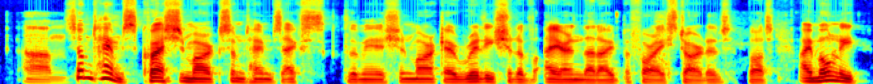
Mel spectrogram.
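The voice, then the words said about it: Accent that sounds older. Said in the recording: “It's the accent. It makes me sound older.”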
